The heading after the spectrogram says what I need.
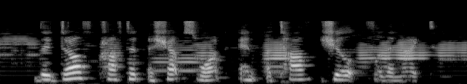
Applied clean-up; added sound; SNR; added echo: classical method Wiener filter.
